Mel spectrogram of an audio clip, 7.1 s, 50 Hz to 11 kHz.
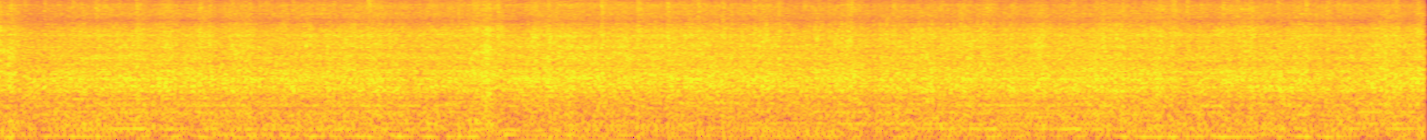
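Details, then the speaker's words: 1980 Ski-doo Everest 500 fan-cooled two-stroke, first start on mixed-gas spray after doubtful compression reading: steady, even buzz at constant speed with no knocks or misses; sounds healthy. "i think sounds pretty good actually i mean it sounds healthy"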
